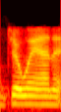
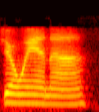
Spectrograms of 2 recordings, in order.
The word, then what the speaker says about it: Johanna: so much talk um about how to pronounce Joanna's name we're all saying Joanna I know there are a lot of people out there that say Johanna I watched an interview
